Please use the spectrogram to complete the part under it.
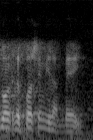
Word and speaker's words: Bonrepòs i Mirambell: El nombre de la población es Bonrepòs i Mirambell. – Lo he pronunciado fatal, ¿verdad? – Sí, Bonrepòs i Mirambell.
